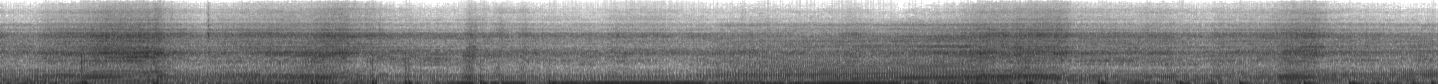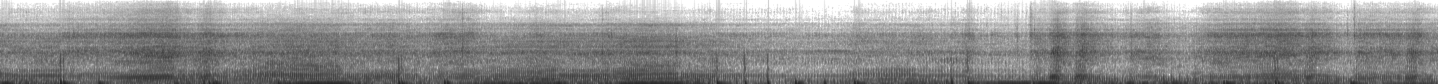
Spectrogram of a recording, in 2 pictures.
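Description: Single-cylinder dirt bike engine under way, revving up and easing off again and again as the rider works the throttle and gears on a rough trail, over a steady low rumble of wind on the microphone.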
